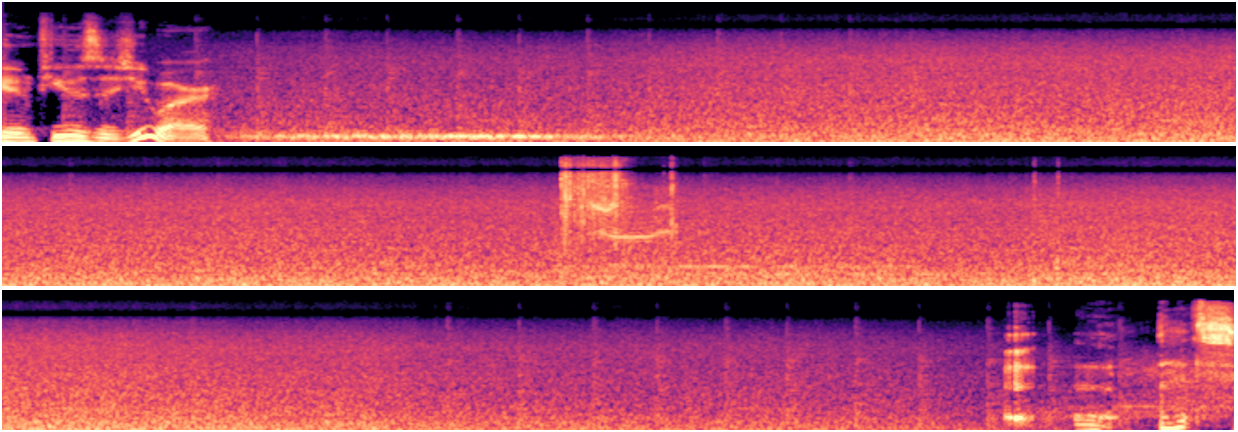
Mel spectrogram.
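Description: Water ripples and laps softly nearby.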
